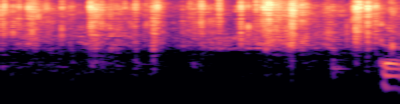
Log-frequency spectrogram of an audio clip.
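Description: A small thin plastic packet crinkling as it is handled in the fingers: a rapid run of irregular crackles.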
